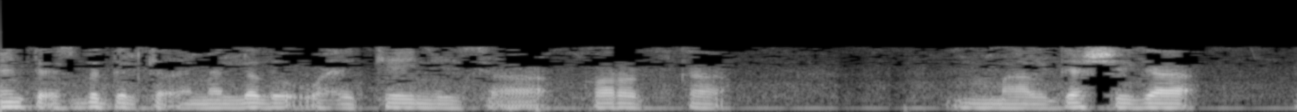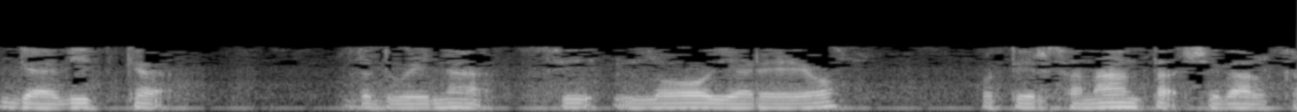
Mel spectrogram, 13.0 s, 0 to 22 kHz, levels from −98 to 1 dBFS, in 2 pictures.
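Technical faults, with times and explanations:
Throughout, MP3 compression: nothing above 4.6 kHz, and weak bands flicker frame to frame into a watery swirl that a plain low-pass lacks, likely from a bitrate near 16 kbps.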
